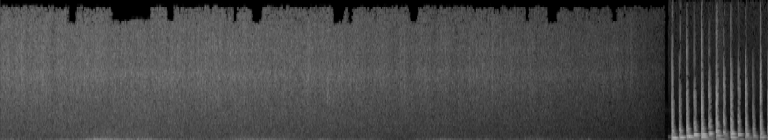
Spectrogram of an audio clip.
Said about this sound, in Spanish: Llueve, llueve, tan tupidamente llueve que el bosque entero parece un bosque sumergido en el mar.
